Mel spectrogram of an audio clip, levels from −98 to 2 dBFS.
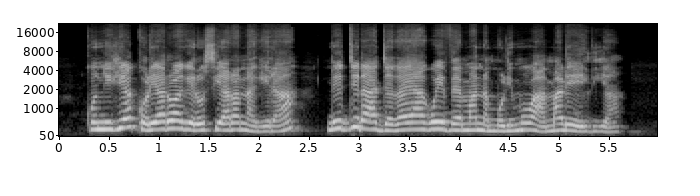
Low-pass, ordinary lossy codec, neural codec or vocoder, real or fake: none; none; codec, 44.1 kHz, 7.8 kbps, Pupu-Codec; fake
